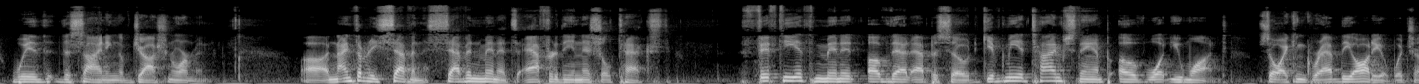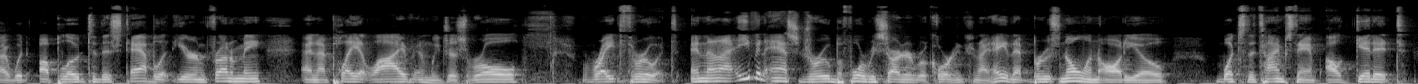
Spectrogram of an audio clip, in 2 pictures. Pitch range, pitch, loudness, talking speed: 105-135 Hz, 120 Hz, -18 LUFS, 165 wpm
